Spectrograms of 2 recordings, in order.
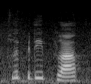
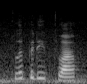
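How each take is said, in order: Both takes have the same delivery.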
